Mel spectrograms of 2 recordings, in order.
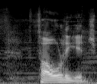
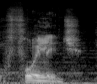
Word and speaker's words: foliage: It'll be a similar video to ones I've made previously on Skyrim on PlayStation and foliage mods for Fallout 4 or foilage as the Americans say.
